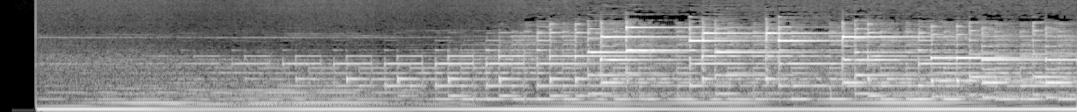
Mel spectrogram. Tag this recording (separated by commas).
Music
